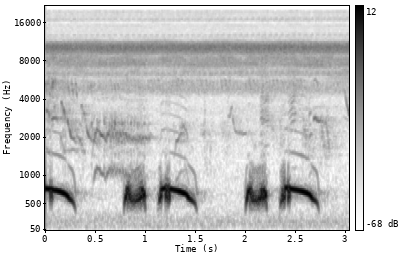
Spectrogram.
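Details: Lure call of a spotted dove: low hollow coos in quick pairs, a buzzy rolled note then a longer downslurred coo, repeated twice, with faint high twittering of other birds.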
